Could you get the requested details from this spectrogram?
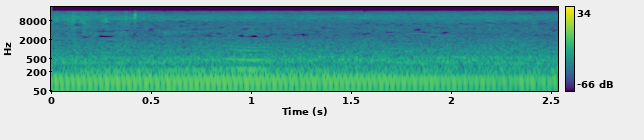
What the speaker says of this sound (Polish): Słońca nie ma we wlotkach, ale i tak ostro oblatują.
